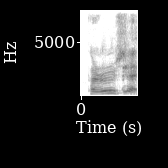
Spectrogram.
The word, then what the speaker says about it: Parusha: Parusha is the way it's supposed to be pronounced.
